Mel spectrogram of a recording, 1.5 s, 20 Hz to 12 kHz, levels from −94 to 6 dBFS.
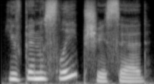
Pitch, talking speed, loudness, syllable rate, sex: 220 Hz, 195 wpm, -16 LUFS, 4.8 syllables/s, female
